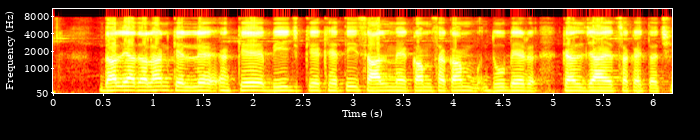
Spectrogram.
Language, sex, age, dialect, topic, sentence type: Maithili, male, 18-24, Southern/Standard, agriculture, question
